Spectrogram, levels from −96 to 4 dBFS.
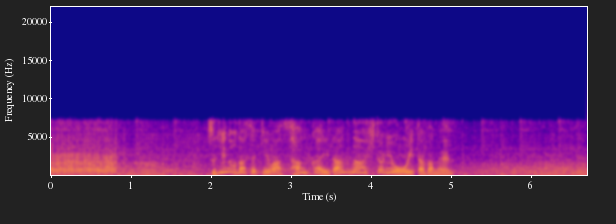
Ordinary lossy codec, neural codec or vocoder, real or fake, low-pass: Opus, 64 kbps; vocoder, 22.05 kHz, 80 mel bands, HiFi-GAN; fake; 7.2 kHz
